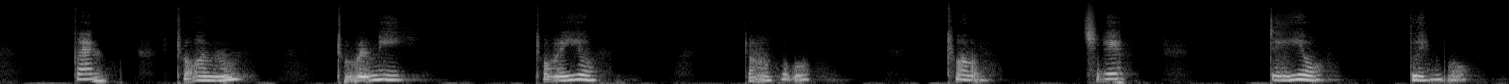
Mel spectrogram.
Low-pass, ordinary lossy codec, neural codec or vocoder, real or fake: 19.8 kHz; none; codec, 44.1 kHz, 0.9 kbps, DAC; fake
